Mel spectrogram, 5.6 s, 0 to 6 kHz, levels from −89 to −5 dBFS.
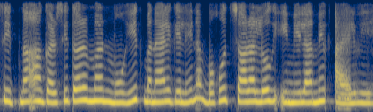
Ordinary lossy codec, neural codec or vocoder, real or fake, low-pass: none; codec, 16 kHz in and 24 kHz out, 1 kbps, XY-Tokenizer; fake; 5.4 kHz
